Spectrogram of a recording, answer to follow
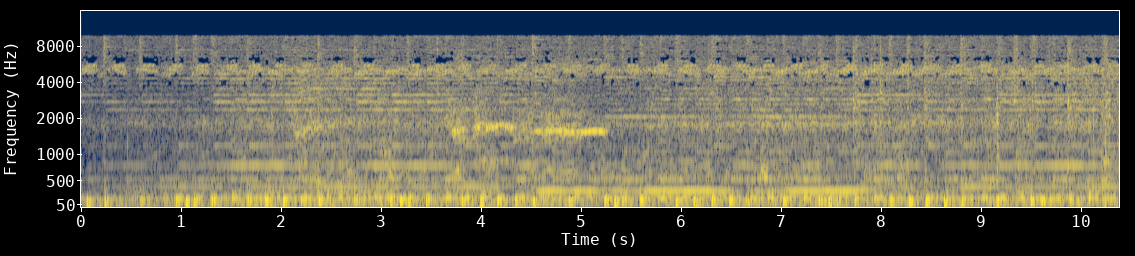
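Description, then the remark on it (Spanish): A rooster crows a long, drawn-out call in the middle of a busy farmyard, from the series La Estrategia, with hens clucking steadily around it and a constant dense background of animal noise. “El gallo no es vuestro, ¿eh? Esto es de la serie.”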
